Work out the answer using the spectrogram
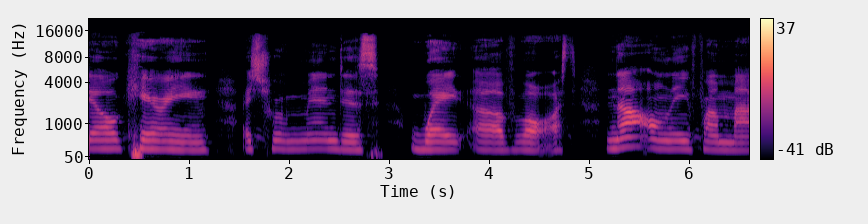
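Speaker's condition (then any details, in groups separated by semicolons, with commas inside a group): ALS; recently diagnosed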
